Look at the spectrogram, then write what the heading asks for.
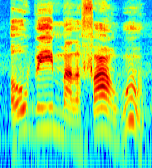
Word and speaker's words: Obi Melifonwu: We are here with NFL player Obi Melifonwu.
